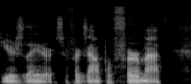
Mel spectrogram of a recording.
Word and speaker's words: Fermat: later so for example fermat the mathematician and French you say uh that's how you pronounce his name f-e-r-m-a-t uh was a number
